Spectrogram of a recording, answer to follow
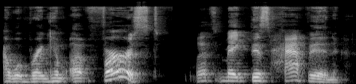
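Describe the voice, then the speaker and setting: A man's voice: a little high, animated, slow, sharp tone. A man hosting a dating show on a phone livestream, chatting casually, talking straight to viewers and laughing often.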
